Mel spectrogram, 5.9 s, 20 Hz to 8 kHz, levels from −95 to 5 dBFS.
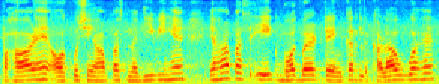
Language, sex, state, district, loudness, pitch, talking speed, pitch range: Hindi, male, Madhya Pradesh, Katni, -14 LUFS, 180 Hz, 185 wpm, 165-195 Hz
